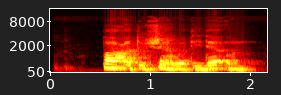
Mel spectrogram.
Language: Arabic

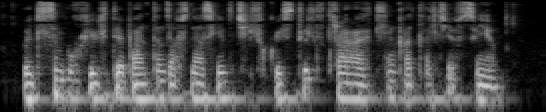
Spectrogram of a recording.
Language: Mongolian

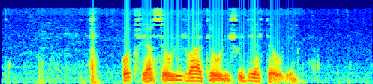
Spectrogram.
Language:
Georgian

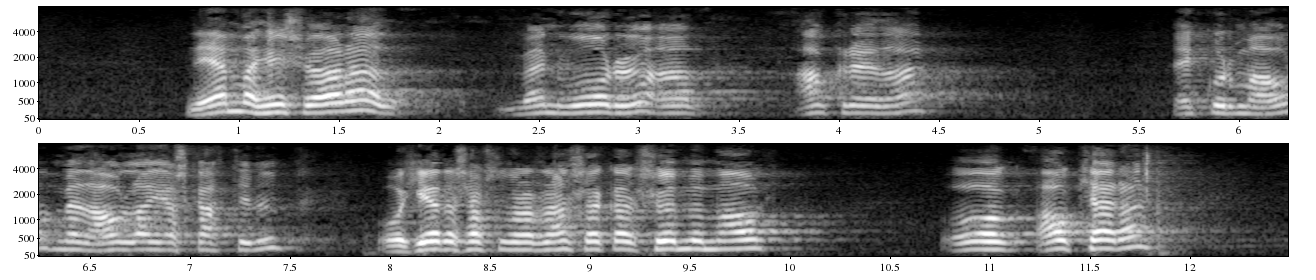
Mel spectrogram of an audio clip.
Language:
Icelandic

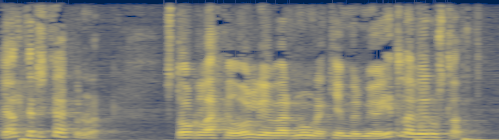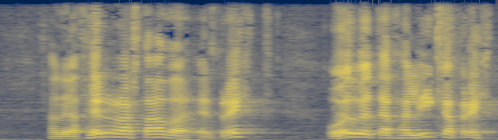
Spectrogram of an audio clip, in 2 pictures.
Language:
Icelandic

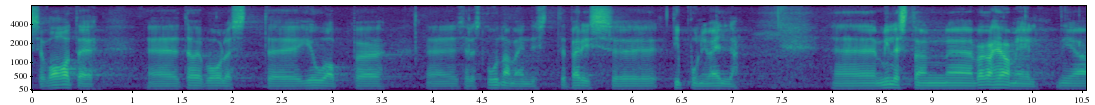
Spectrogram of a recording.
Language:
Estonian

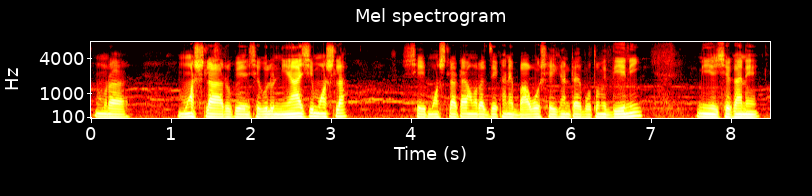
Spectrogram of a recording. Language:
Bangla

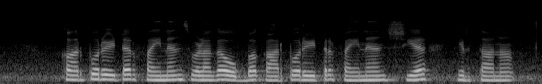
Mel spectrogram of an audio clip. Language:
Kannada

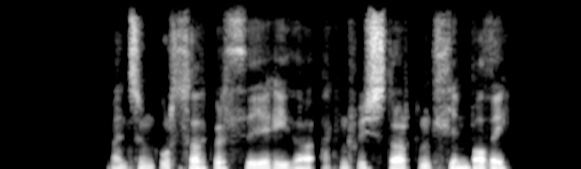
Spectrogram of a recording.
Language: Welsh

